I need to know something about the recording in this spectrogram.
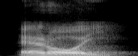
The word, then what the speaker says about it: herói: Veja, onde é que está a sílaba tônica de herói? Se você analisar comigo, a sílaba tônica está aqui, ó. Herói. Nota aqui, então, que isso aqui é uma oxítona.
